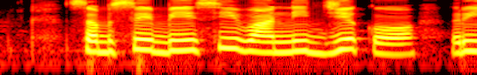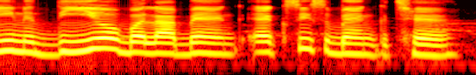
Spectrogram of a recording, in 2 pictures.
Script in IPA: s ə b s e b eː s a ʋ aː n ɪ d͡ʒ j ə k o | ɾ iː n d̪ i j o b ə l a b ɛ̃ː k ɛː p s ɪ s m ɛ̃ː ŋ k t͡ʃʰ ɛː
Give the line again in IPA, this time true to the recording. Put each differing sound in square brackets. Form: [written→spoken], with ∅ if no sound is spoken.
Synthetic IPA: s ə b s e b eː s [a→i] ʋ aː n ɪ d͡ʒ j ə k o | ɾ iː n d̪ i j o b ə l a b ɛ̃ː k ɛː [p→k] s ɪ s [m→b] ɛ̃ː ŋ k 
